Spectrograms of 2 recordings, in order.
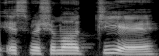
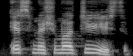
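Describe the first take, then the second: First: "چیئے" said as chie, dropping the final st, slow; spoken Persian form. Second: "چیست" said in full as cheest with the final st kept, slow; careful bookish "اسم شما چیست" with every sound; written Persian form. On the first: Teacher shows students the spoken form, slow colloquial chie. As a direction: colloquial "اسم شما چیئے" with the st swallowed. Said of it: "جب ہم گفتگو کریں گے". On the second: Teacher shows students the written form, slow full pronunciation. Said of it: "فارسی نوشتاری، لکھائی میں". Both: Shown as a demonstration.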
